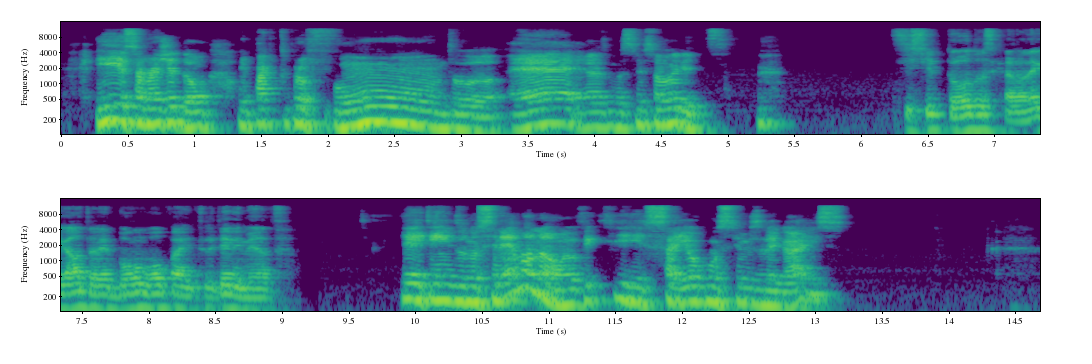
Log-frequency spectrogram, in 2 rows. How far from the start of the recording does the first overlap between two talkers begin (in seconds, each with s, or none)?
none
